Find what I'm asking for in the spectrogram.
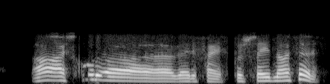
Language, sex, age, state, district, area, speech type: Kashmiri, male, 30-45, Jammu and Kashmir, Budgam, rural, conversation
